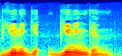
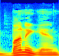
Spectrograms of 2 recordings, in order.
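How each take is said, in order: First: The name is said without an American-sounding pronunciation. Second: The name is said with an American-sounding pronunciation. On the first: The speaker calls it right. "I feel like that's the way you say it" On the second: The speaker calls it wrong. "that sounds super American"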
